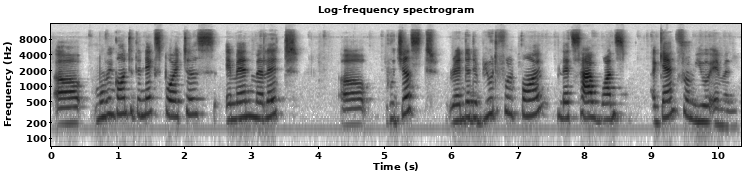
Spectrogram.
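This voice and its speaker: A woman's voice: a little high, expressive, takes it slowly, rough recording. A woman hosting an online poetry reading, introducing poets with effusive praise. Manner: warm, effusive praise of guests. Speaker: host.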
